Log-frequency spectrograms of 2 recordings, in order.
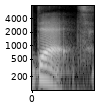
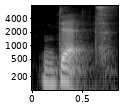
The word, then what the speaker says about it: debt: Debt has a silent B.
